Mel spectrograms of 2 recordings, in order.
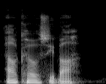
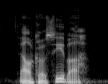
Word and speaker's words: Alcosiba: And again, that's Albert, and he gave me a phonetic pronunciation guide. Alcosiba. Alcosiba. I don't know where the accent goes there.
